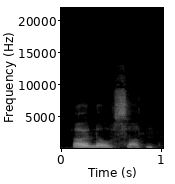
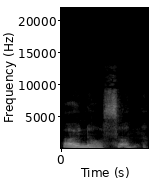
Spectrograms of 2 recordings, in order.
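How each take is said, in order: First: Said in the usual way. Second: Tired, softer whisper of resignation. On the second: Acted. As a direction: let it fade to a whisper. Grandmother repeats, fading to whisper.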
